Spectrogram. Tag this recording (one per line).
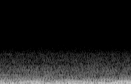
energy
deep
shield
darkness
barrier
magic
looping
drone
magical
loop
seamless
dark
